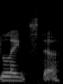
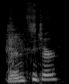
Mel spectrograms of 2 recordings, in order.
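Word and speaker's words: Leinster: the we dunlange dynasty who ruled langster. Okay linster yeah I so yeah most of the time I will say the pronunciations that are correct against my my best instinct to sound out the spelling.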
